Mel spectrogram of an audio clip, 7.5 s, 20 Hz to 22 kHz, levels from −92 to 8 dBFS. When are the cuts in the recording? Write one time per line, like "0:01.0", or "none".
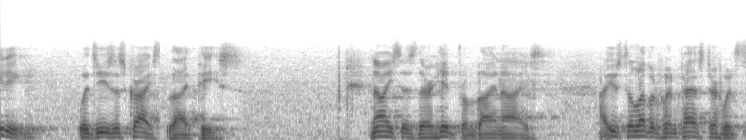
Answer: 0:01.6
0:05.9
